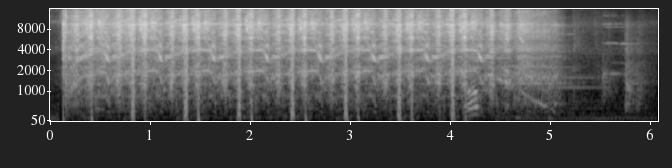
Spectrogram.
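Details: Isuzu Panther Touring diesel that died after running out of coolant on the toll road, cranking without firing during compression test before rebuild; about two even beats a second; low compression, cylinders 2 and 3 about 3 bar, only number four good, scoring found.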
